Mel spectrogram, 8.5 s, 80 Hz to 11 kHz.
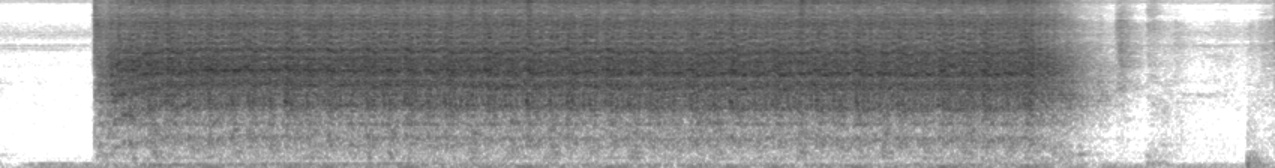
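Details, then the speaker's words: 1982 Kawasaki KZ750, sat in a barn for years, plug boots off checking for spark: starter whirs steadily about six seconds with no firing; no spark seen, owner suspects the kill (start-stop) switch may interfere. Cranking, no start. "Well, we did not see any spark. So, well, I took off the grip. I want to make sure that this start-stop is not interfering with our spark situation."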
